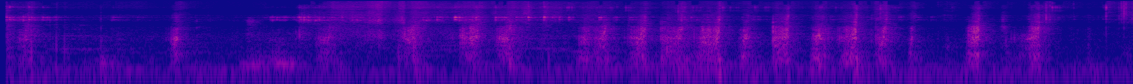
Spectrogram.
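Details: Puppy, a rescued dog, attacking a cushion indoors, panting in quick breathy bursts, roughly three or four per second, with rustling and scuffling of fabric and a faint steady high tone behind.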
